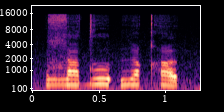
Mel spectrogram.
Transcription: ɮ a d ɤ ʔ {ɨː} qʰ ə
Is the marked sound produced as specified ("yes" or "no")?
yes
